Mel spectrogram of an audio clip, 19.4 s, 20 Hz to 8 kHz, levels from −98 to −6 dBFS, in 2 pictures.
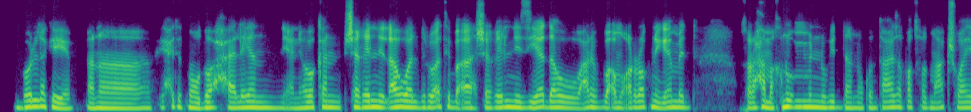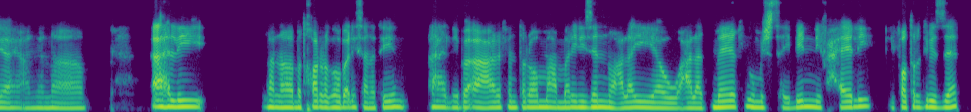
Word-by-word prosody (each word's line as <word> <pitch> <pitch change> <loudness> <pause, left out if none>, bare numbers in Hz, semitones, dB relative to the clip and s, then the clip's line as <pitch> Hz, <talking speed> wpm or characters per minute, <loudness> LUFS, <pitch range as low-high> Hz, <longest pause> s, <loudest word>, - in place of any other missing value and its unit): باقول 165 +4 +2
لك 175 -1 +1
إيه، 130 -3 +2
أنا 135 -1 +1
في 155 - -10
حتة 170 -1 -3
موضوع 150 +1 +2
حاليًا، 150 -1 +1
يعني 135 0 -3
هو 150 +1 +2
كان 155 -3 0
شاغلني 160 +1 +4
الأول، 155 +1 +4
دلوقتي 155 +3 -1
بقى 140 0 +1
شاغلني 155 +3 +2
زيادة 155 +1 +2
وعارف 150 +1 0
بقى 145 -1 -1
مؤرقني 155 +3 0
جامد، 150 0 +1 0.4
صراحة 145 +4 0
مخنوق 160 +3 +2
منه 165 -2 +2
جدًا 150 -2 -3
وكنت 145 +1 -6
عايز 155 +1 0
أفضفض 155 -2 -6
معاك 145 +2 -4
شوية، 145 0 -1
يعني 140 0 -5
أنا 140 -1 -4 0.7
أهلي 170 0 +4 0.6
أنا 155 -1 +2
متخرج 155 +1 -1
أهو 155 0 +1
بقى 155 0 -1
لي 160 - -3
سنتين، 155 +2 -2 0.3
أهلي 155 -2 -2
بقى 150 -1 0
عارف 150 +2 -2
أنت 150 0 -3
اللي 155 +1 0
هُم 160 0 +1
عمّالين 150 +1 0
يزنّوا 155 -1 +1
عليّا 150 +1 -1
وعلى 140 0 -2
دماغي 160 +1 +3
ومش 155 -4 +2
سايبينّي 155 +3 -1
في - - -11
حالي، 175 +5 0 0.2
الفترة 155 +2 -2
دي 165 - -3
بالذات 160 +2 +1
150 Hz, 175 wpm, -23 LUFS, 145-160 Hz, 0.7 s, شاغلني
